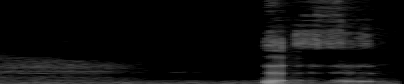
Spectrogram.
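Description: A man's faint breath during a pause in speech, then a short word ("The") about a second and a half in.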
